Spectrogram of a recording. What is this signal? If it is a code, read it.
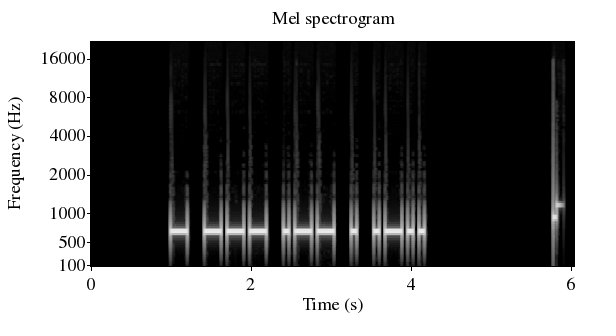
Morse code, heard as a keyed tone, about 17 wpm, 700 Hz. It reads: TOWEL
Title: Five Letter Words - 17wpm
